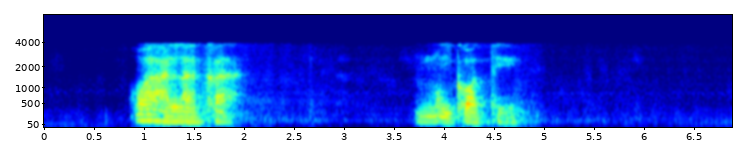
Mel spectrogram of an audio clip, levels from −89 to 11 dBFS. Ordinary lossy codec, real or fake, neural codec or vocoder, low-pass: AAC, 16 kbps; fake; codec, 16 kHz in and 24 kHz out, 0.6 kbps, FocalCodec, streaming, 4096 codes; 7.2 kHz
